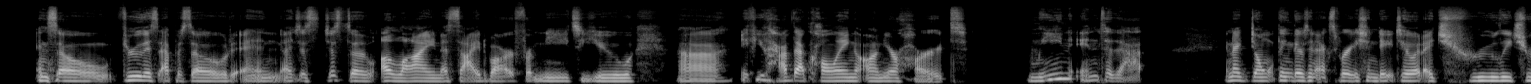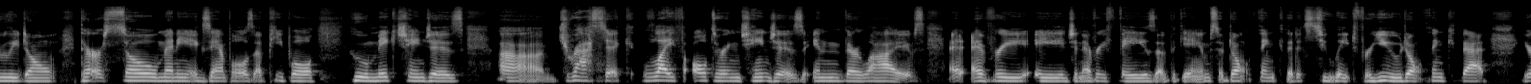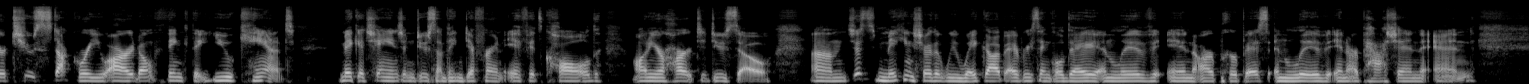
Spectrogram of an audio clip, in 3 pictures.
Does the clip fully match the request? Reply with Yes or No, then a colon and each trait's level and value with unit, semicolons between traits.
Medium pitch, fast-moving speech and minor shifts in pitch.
No: medium, 160 Hz; average, 170 wpm; narrow, 2.0 semitones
